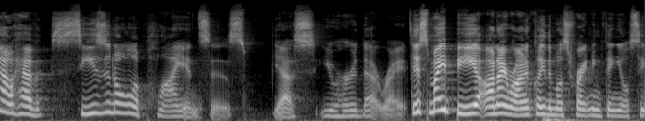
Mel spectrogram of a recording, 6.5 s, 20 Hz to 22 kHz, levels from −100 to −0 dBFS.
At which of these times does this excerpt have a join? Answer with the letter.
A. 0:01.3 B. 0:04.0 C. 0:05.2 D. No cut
B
